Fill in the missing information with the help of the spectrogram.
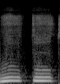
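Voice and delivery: short bursts of vibration noise; imitated electric buzzing. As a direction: buzz like little electric shocks. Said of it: "You know, it's like".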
